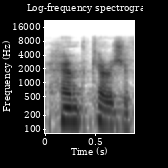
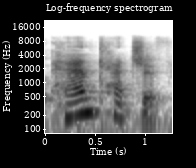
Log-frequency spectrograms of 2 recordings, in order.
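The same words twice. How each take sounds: First: A d sound is pronounced after the n. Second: No d sound is pronounced after the n. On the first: The speaker calls it wrong. "It isn't ha handkerchief. No, we don't pronounce d" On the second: The speaker calls it right. "So handkerchief"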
